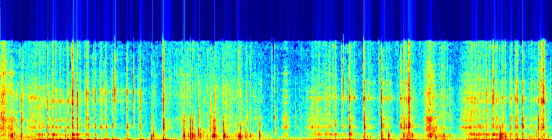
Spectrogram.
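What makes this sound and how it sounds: A solid, dry orange bar of soap held in the hand is shaved with a utility-knife blade, and the flakes crumble onto a grey cloth. Quick, crisp scraping strokes run one after another, with bright crackly crumbling over a steady low rumble.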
